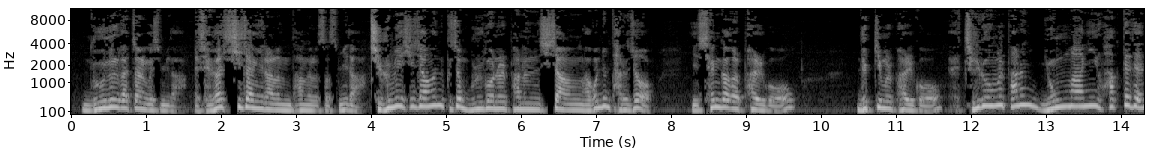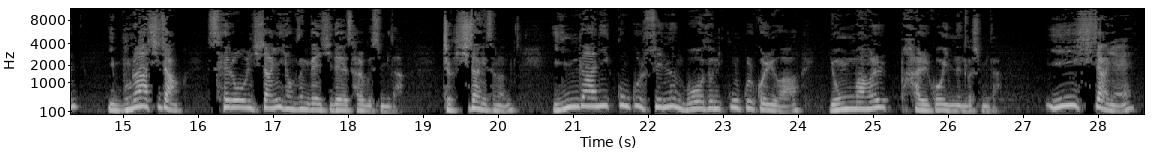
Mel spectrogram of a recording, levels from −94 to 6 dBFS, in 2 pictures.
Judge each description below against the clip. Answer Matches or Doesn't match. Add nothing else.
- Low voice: Doesn't match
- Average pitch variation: Doesn't match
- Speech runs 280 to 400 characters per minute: Doesn't match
